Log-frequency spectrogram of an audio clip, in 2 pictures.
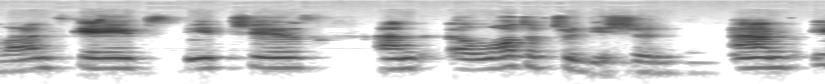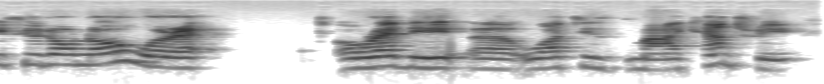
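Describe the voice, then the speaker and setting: In this lo-fi clip, a woman from Portugal in her forties presents an online lecture about oral surgery in a mid-range voice. She has a Portuguese accent, and her phrasing is halting and packed with fillers.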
